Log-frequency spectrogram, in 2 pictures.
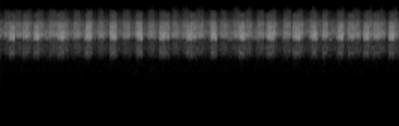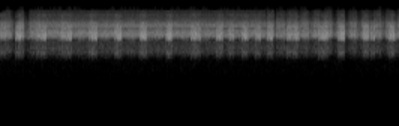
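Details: Cicadas singing in a Greek pine forest in midsummer, giving a bright, grating, continuous buzz with regular rapid pulses, a few louder surges, and no birds or people heard.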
